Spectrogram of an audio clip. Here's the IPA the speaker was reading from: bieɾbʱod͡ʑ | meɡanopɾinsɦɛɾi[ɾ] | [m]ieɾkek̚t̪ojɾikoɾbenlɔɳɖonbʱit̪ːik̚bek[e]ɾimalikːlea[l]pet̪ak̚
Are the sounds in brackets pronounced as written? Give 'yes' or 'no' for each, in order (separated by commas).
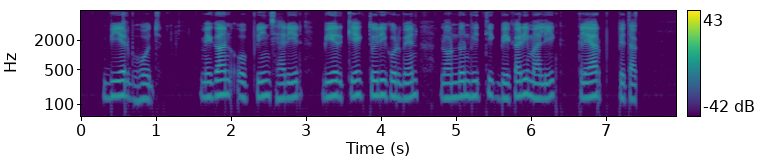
yes, no, no, no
